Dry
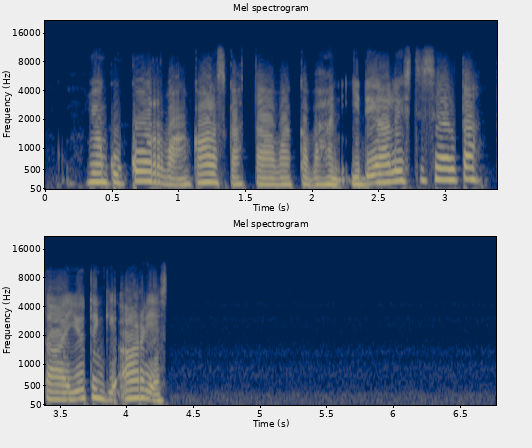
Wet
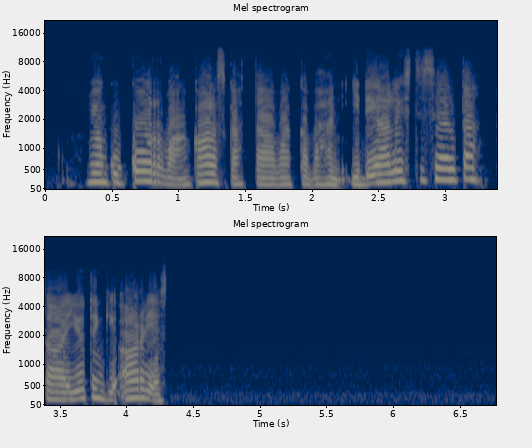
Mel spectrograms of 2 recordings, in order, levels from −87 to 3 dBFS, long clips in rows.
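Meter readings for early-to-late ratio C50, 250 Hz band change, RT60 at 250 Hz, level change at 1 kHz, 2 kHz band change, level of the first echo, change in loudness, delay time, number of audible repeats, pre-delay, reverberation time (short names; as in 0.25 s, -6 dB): none, -11.0 dB, none, -9.0 dB, -9.0 dB, none, -10.0 dB, none, none, none, none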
